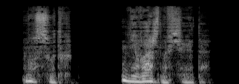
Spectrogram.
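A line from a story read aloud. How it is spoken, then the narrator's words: Hesitant, then quiet. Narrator (Russian): сказал он, потом поколебался, тихо прибавил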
